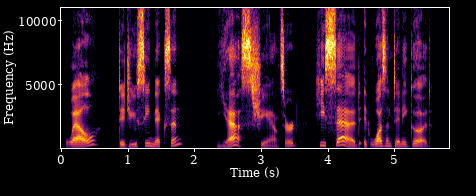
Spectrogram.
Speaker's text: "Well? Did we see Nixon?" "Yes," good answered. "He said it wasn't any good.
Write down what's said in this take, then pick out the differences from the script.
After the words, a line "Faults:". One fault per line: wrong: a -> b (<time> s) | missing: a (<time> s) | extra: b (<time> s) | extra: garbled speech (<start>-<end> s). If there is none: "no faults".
"Well? Did you see Nixon?" "Yes," she answered. "He said it wasn't any good.
Faults:
wrong: we -> you (1.0 s)
wrong: good -> she (2.9 s)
